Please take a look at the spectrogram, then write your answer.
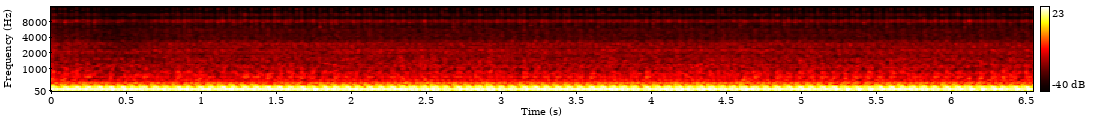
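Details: KTM RC8R with a swapped 2020+ third-gen 1290 Super Duke engine and electronics, first start after the swap: lumpy, even twin-cylinder beat with a deep pulse at idle, steady firing while revving; normal idle and revving, running cleanly.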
